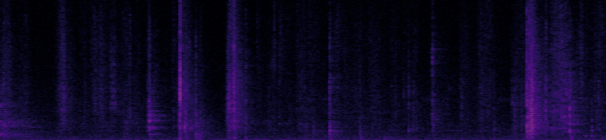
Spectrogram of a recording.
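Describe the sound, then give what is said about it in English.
Soft rustling riffles of a tarot deck being shuffled to draw a card during a new moon ritual, an old, long-used deck; faint, irregular papery bursts over quiet hiss, with no talking. “And I'm using the exact same tarot deck I used all those years ago. All right, let's find a card.”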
